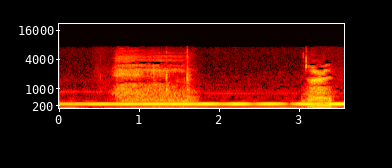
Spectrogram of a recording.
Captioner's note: heavy sigh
